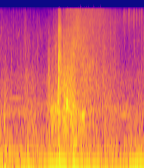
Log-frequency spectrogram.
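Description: A sling whirls and flings a stone.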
